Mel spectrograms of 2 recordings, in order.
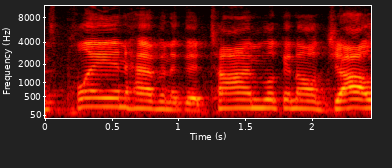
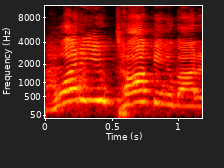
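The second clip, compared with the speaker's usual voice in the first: high, quick disbelief; baffled protest; 7 semitones higher, 4 dB louder, faster than usual. Acted. Son answering the demon claim, baffled protest. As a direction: blurt it out incredulously.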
